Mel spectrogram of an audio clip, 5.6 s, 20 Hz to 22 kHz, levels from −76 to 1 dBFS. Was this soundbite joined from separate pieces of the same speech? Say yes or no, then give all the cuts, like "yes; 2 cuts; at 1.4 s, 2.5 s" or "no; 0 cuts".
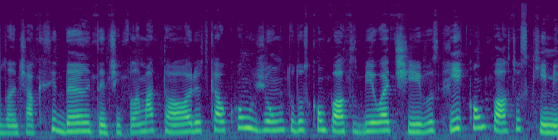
yes; 1 cut; at 4.4 s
